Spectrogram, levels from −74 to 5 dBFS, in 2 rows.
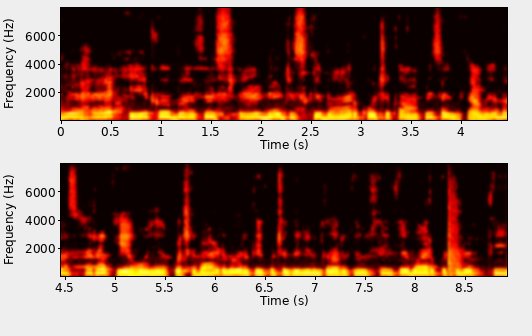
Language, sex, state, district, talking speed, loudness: Hindi, male, Chandigarh, Chandigarh, 200 wpm, -14 LUFS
